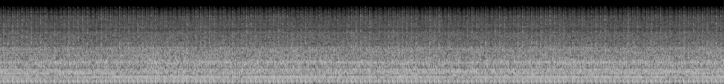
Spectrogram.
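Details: Honda HR17 mower's single-cylinder engine running fast and even with a steady buzzing drone, no misses, after a no-start on return to service; runs properly, though leaking fuel suggests a dead carburettor bowl gasket.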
